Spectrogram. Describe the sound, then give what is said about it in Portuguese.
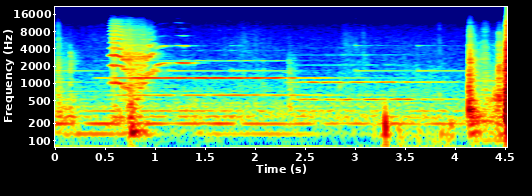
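A kitchen back door creaks on its hinges, giving a drawn-out squeaky creak whose pitch falls early on. A thin, sustained ringing tail follows, then a louder, noisy burst at the end. “Descendo as escadas, ouviu algo que parecia uma porta abrindo e fechando.”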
